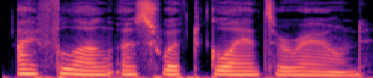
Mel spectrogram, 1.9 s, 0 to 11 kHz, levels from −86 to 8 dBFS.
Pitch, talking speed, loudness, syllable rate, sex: 165 Hz, 195 wpm, -16 LUFS, 4.7 syllables/s, female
